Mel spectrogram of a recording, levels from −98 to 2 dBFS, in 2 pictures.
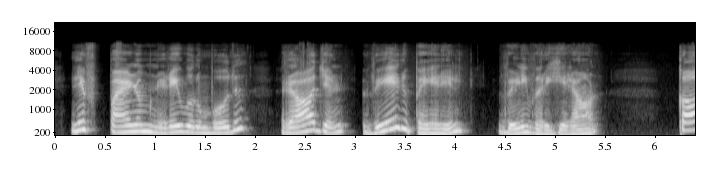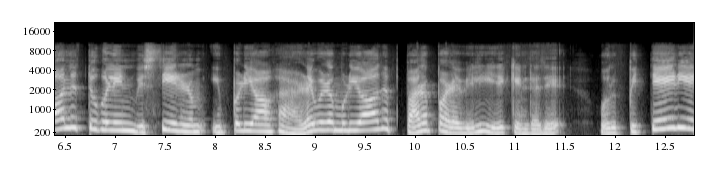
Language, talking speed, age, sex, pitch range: Tamil, 75 wpm, 60-79, female, 170-245 Hz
